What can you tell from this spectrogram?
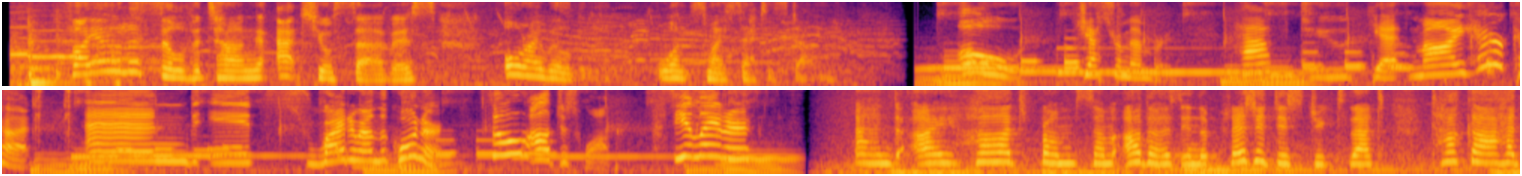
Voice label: Character Animation Voice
